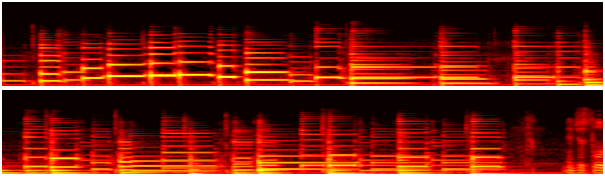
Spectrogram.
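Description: Hollow-body archtop electric guitar played with a thumb pick: a blues phrase that opens with a rising run of single notes, then moves to low bass notes alternating with higher notes, and stops about a second before the end.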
